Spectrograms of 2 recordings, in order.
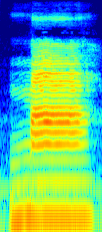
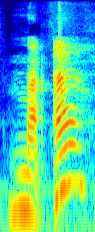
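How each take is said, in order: First: The pitch stays level at mid height. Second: The pitch rises high with a glottal break. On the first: "This is the mid-level tone, or sometimes we call it the flat tone" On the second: "The fifth tone is called the high broken tone"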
